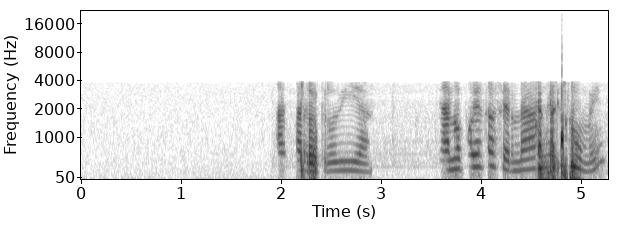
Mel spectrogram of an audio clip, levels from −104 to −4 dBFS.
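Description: A speech clip carried over the GSM full-rate codec from start to finish, with the plainly audible damage of that coder: a buzzy, gravelly roughness and nothing above 4 kHz, which fits the 13 kbps full-rate scheme. The codec models the vocal tract and drives it with a sparse, regularly spaced pulse excitation, so fine detail is lost and the grain stays constant across the whole recording. That constancy separates it from the intermittent faults that follow. At 1.91 s the tone turns duller and boxier with no gap at the join. The level falls by about 5 dB and a new noise floor appears about 35 dB below the speech. This most likely comes from the input being switched to a poorer device, with its own narrower band, colouration and background noise. A simple gain change would leave the tone and noise unchanged, and a codec change would alter the coding grain rather than the microphone character. 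Two bursts of GSM bit errors follow, at 2.20 to 2.38 s and at 4.54 to 5.00 s, with the second longer and denser. Corrupted filter, pitch and gain values reach the decoder, so individual frames are resynthesised with a bent spectrum or a jump in level. The result is squawks, pops and gargling. The sound keeps going through these bursts and turns into garbage, whereas packet loss would leave dropouts or smeared repeats.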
